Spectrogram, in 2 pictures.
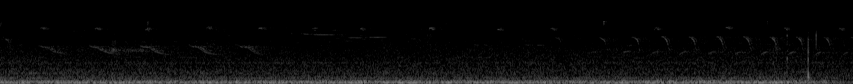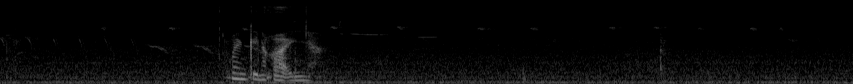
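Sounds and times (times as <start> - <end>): low rumble: 0.0 - 8.6
songbirds singing: 0.0 - 17.0.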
